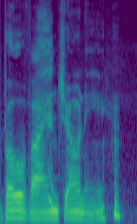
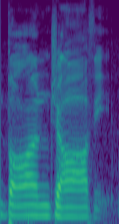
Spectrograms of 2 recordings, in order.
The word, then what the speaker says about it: Bon Jovi: Mr. Bovine Joni. – Yeah, so, like, I was going to say, like, they can't really say his name correctly. Like, John Bon Jovi.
